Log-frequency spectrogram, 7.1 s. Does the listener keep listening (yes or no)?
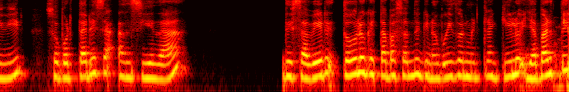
yes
